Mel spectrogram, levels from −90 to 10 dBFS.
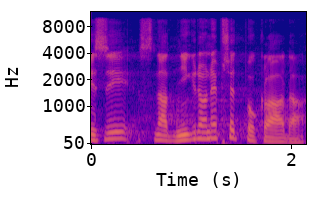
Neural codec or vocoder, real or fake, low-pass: vocoder, 22.05 kHz, 80 mel bands, WaveNeXt; fake; 9.9 kHz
